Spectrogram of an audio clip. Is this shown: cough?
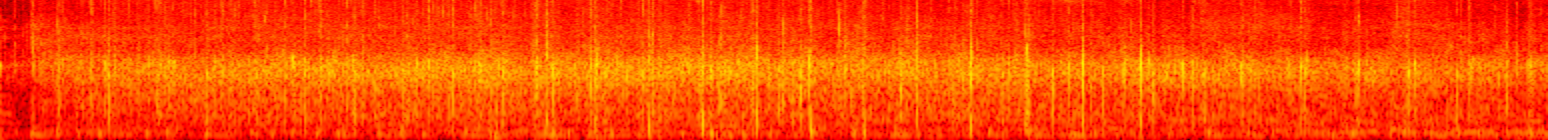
no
